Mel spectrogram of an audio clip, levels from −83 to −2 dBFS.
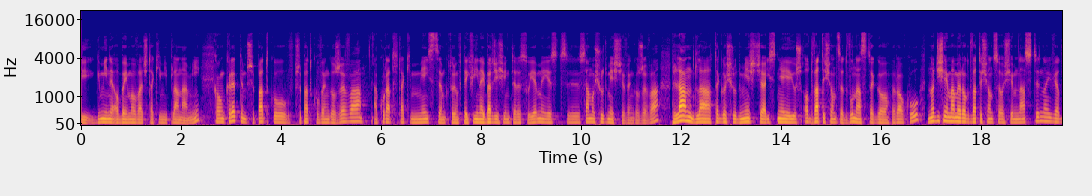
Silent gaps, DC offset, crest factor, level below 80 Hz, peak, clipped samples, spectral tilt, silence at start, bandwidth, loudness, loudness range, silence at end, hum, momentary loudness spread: none; under 0.1%; 20 dB; -52 dBFS; -2 dBFS; under 0.1%; -6.5 dB/octave; 0 s; 10.5 kHz; -24 LUFS; 5 LU; 0 s; none; 9 LU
